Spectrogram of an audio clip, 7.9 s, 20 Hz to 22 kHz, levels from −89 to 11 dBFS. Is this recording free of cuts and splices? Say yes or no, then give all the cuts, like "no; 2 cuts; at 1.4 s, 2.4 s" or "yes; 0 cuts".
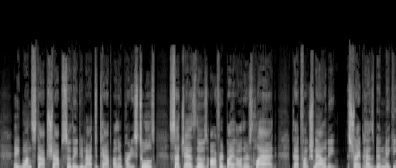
no; 3 cuts; at 1.9 s, 5.0 s, 5.8 s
